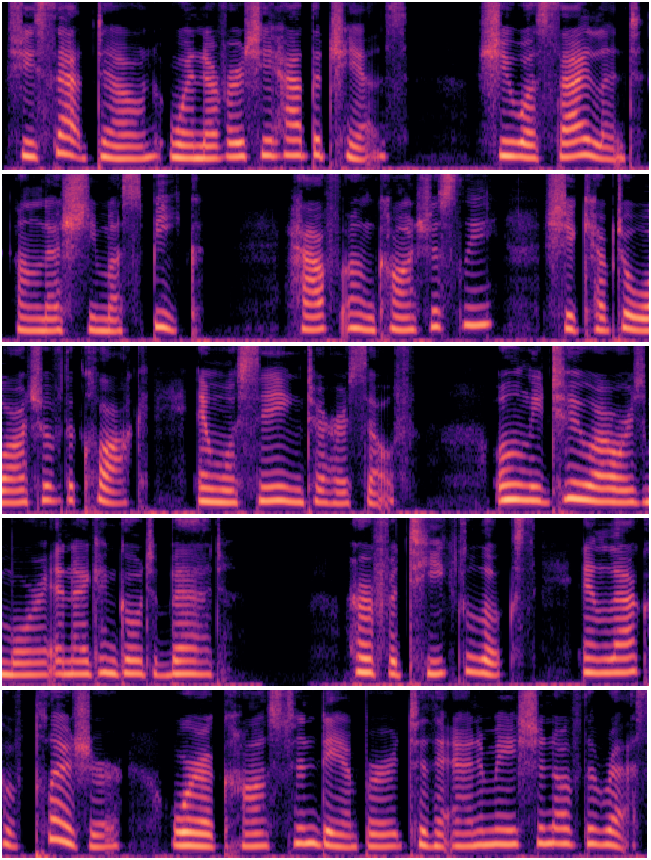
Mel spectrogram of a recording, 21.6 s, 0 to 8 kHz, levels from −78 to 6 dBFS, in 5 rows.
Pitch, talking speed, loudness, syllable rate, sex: 235 Hz, 155 wpm, -17 LUFS, 4.3 syllables/s, female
